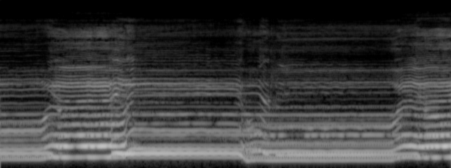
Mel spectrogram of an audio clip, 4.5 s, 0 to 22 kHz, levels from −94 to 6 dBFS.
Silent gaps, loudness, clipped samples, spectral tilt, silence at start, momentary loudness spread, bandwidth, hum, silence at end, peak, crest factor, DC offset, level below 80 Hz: none; -27 LUFS; under 0.1%; -5.5 dB/octave; 0 s; 8 LU; 12 kHz; none; 0 s; -14 dBFS; 14 dB; under 0.1%; -88 dBFS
